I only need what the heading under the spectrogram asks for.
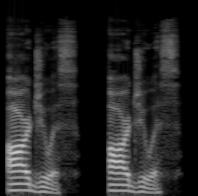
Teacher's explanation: three syllables and the stress is on the first syllable uus now you don't hear that D sound that much it's not very strong it almost sounds a little like a j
